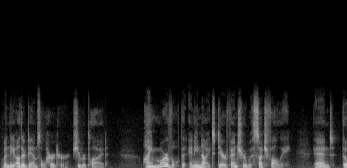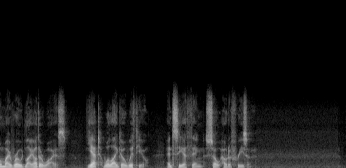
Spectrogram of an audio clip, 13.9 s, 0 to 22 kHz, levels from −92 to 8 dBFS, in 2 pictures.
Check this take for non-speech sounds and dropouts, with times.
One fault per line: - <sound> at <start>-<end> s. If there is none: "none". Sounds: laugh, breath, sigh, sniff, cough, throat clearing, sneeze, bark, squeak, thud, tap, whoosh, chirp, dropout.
none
